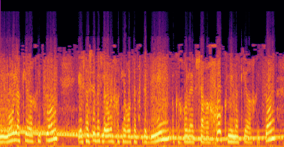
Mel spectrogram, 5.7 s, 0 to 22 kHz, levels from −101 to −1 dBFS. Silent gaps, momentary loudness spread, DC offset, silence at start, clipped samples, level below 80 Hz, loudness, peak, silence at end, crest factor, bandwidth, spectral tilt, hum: none; 5 LU; 2%; 0 s; under 0.1%; -36 dBFS; -8 LUFS; 0 dBFS; 0 s; 6 dB; 7.2 kHz; -8 dB/octave; none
